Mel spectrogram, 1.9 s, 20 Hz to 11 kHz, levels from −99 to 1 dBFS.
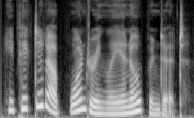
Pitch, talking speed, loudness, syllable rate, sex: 210 Hz, 245 wpm, -15 LUFS, 8.1 syllables/s, female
